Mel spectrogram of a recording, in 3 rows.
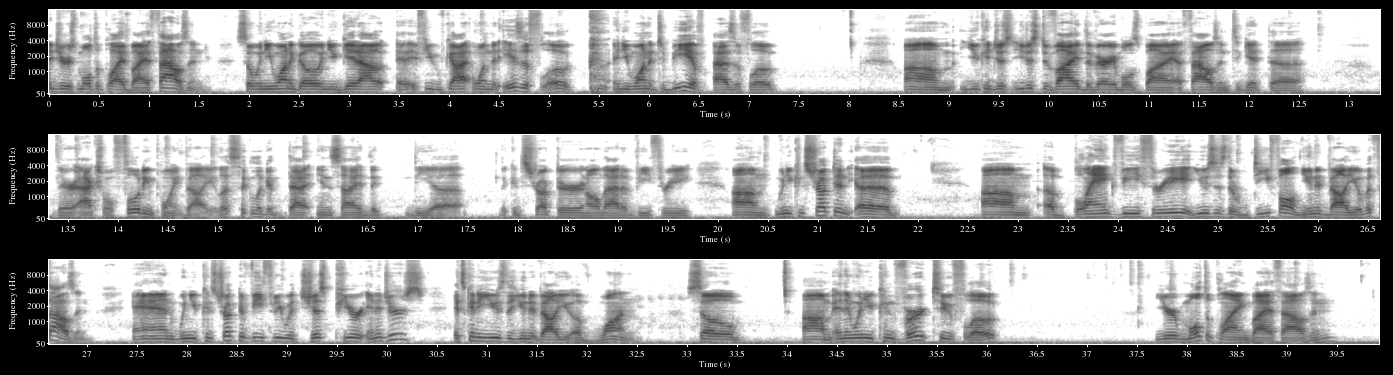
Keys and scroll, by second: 0.4-2.7 typing, 4.0-6.7 typing, 8.6-16.7 typing, 18.1-18.9 typing, 20.4 shift+v, 21.9 Escape, 23.4-25.1 typing, 26.5-27.8 typing, 28.9-29.6 typing, 31.3 Escape, 31.6-39.0 typing.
